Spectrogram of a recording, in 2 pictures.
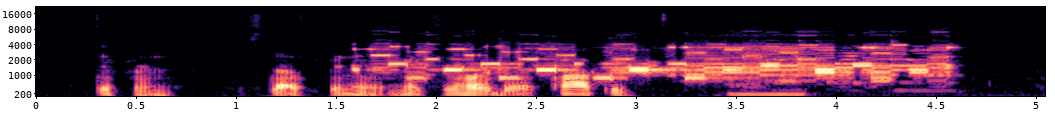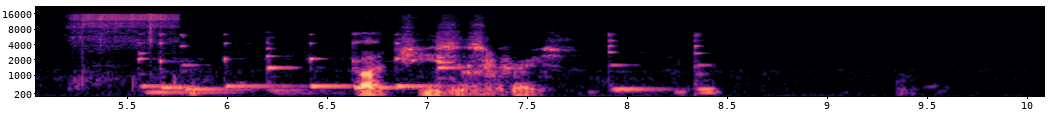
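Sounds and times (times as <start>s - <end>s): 
speech: 0.3s - 4.0s, 6.6s - 8.5s
phone ringtone playing a melodic electronic tune: 1.6s - 4.7s, 5.6s - 8.5s.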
